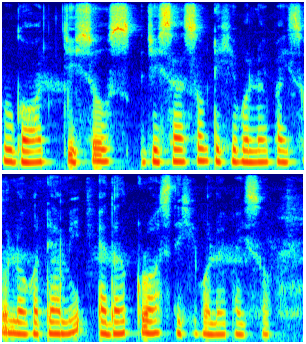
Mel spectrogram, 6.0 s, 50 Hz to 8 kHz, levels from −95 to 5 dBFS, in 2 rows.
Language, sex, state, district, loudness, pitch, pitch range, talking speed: Assamese, female, Assam, Kamrup Metropolitan, -17 LUFS, 200 Hz, 195-210 Hz, 110 wpm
